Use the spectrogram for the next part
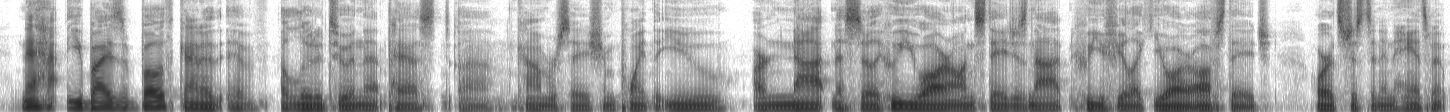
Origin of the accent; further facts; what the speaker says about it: Ohio, United States; I grew up in Ohio, but I wasn't originally from there.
